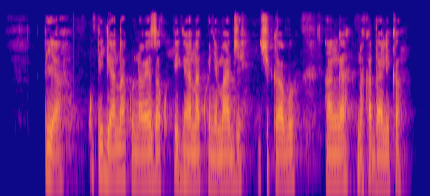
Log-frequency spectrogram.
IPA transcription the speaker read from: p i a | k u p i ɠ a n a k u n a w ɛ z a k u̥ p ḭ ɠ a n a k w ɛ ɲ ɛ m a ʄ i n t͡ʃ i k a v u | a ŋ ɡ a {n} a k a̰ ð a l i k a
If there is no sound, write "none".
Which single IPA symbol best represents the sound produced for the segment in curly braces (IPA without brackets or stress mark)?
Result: n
